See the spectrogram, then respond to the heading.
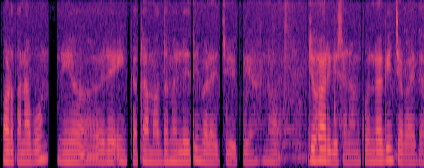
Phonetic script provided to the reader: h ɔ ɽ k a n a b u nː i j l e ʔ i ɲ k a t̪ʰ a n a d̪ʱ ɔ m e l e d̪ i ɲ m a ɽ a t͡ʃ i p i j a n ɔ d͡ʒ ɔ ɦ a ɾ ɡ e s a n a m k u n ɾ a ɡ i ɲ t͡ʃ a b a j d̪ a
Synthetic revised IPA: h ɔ ɽ k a n a b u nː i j ɾ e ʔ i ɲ k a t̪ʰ a m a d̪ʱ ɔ m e l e t̪ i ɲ b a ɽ a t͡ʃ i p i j a n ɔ d͡ʒ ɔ ɦ a ɾ ɡ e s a n a m k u n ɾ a ɡ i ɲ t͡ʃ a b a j d̪ a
